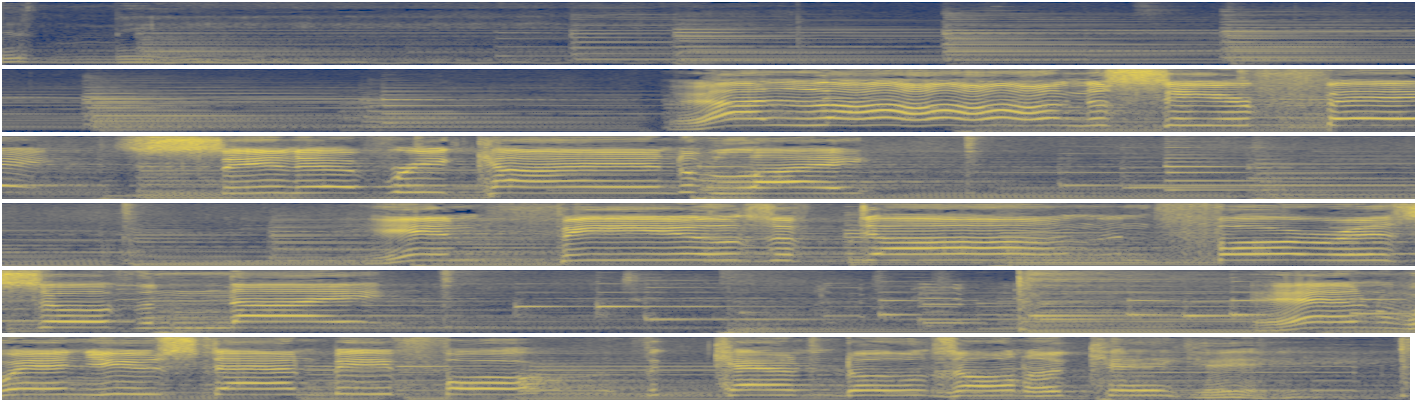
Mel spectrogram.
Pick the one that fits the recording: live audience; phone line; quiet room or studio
live audience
